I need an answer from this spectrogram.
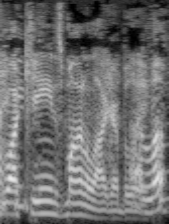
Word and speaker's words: Joaquin: Oh, Joaquin. Anybody with a silent J in the beginning of their name Joaquin.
